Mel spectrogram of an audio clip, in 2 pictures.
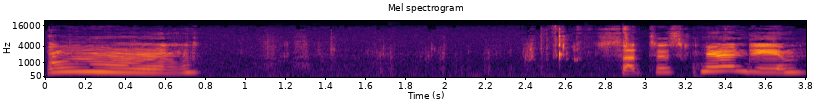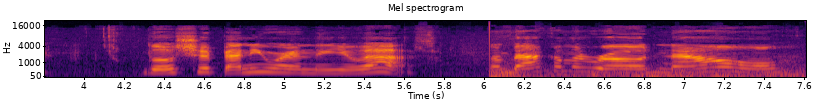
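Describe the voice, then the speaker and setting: Pausing long and often, a woman speaks very slowly at a high pitch with ordinary pitch variation, over noticeable background noise. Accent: American. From Pennsylvania, Philadelphia area. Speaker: vlogger. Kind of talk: casual vlog talk to camera.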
